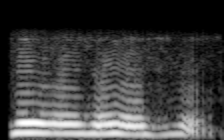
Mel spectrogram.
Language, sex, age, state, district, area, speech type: Bengali, female, 60+, West Bengal, Kolkata, urban, conversation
